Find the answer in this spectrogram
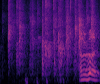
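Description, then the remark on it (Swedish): A brief round of applause from a small audience, quick scattered claps lasting under two seconds before a voice cuts in at the end. “En applåd.”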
